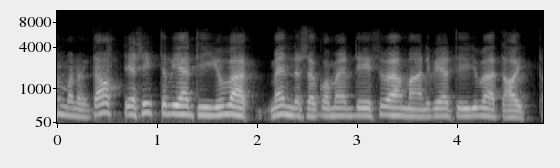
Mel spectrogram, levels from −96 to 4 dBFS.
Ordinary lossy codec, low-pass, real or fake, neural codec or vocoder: none; 7.2 kHz; fake; codec, 16 kHz, 0.9 kbps, LongCat-Audio-Codec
